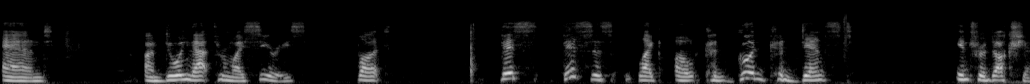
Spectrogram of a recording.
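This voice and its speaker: Very slow and lively in intonation, a woman's medium-pitched, somewhat breathy voice has a dark, mellow tone and a dry, close sound with no echo. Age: 60s. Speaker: guest sharing childhood memoir. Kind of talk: casual interview chat.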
